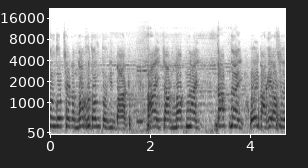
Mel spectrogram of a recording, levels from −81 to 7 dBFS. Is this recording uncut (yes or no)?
yes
